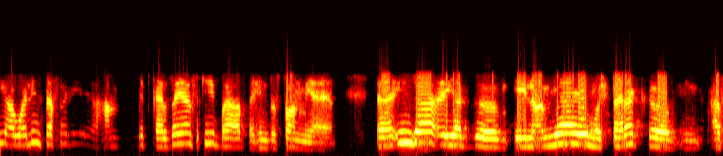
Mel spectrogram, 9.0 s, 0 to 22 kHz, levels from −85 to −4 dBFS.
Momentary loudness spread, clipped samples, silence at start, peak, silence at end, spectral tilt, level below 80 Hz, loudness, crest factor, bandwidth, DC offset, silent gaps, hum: 10 LU; under 0.1%; 0 s; -8 dBFS; 0 s; -6.5 dB/octave; -82 dBFS; -21 LUFS; 14 dB; 4.6 kHz; under 0.1%; none; none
